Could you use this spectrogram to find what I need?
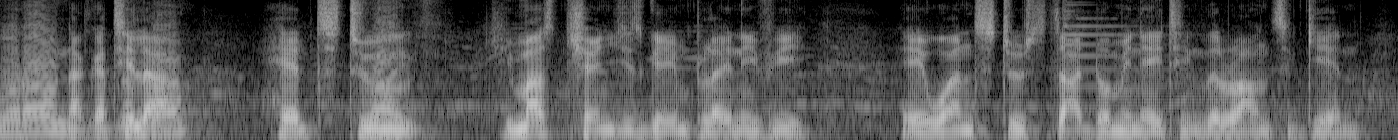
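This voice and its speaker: Speaking at a moderate pace, a man has a fairly low pitch and an ordinary speaking voice. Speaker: boxing commentator. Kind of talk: live sports commentary.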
